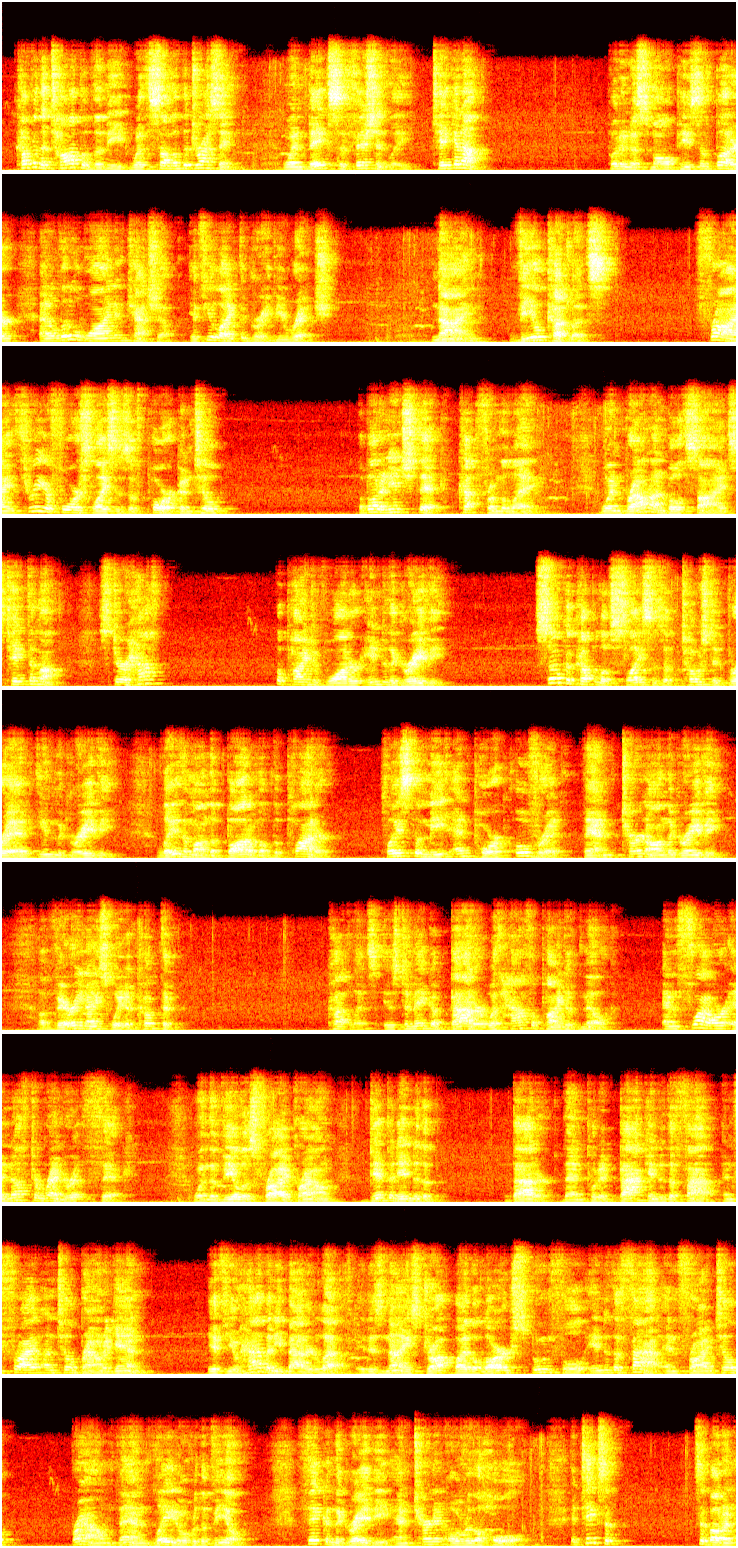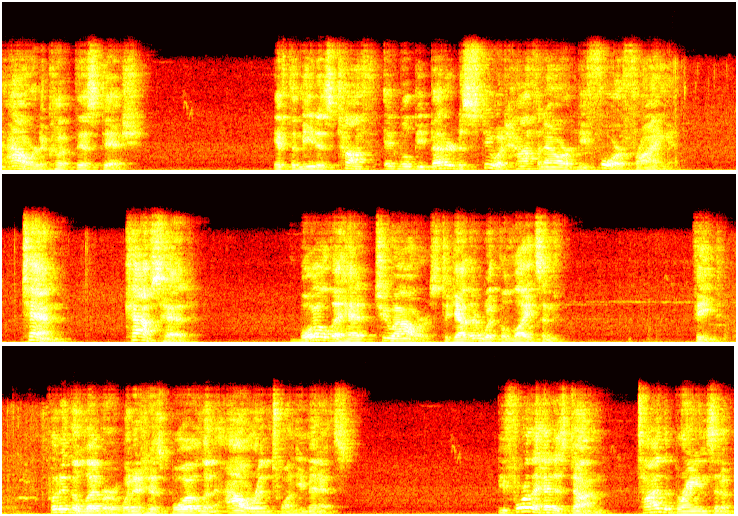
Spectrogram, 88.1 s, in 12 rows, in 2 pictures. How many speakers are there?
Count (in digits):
1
